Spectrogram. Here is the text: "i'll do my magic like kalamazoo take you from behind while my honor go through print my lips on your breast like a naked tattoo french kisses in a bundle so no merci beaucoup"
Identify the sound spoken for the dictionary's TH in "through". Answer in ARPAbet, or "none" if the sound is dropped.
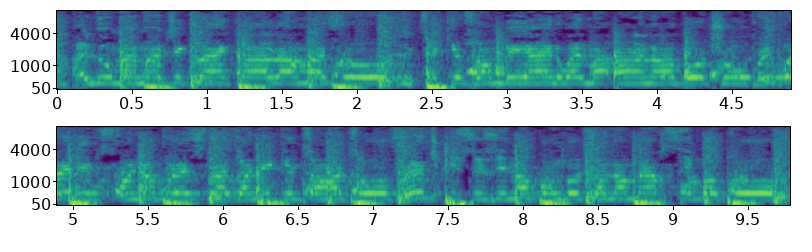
T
